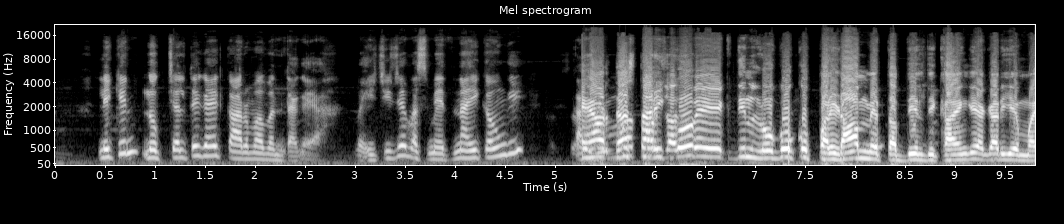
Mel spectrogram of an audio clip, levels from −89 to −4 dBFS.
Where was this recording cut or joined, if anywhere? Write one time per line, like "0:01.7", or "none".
0:05.2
